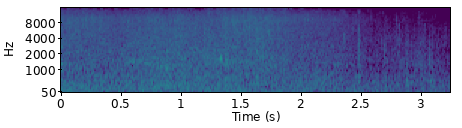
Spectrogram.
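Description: Water splashes faintly.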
